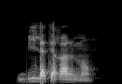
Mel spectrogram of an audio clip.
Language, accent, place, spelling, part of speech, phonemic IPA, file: French, France, Lyon, bilatéralement, adverb, /bi.la.te.ʁal.mɑ̃/, LL-Q150 (fra)-bilatéralement.wav
- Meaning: bilaterally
